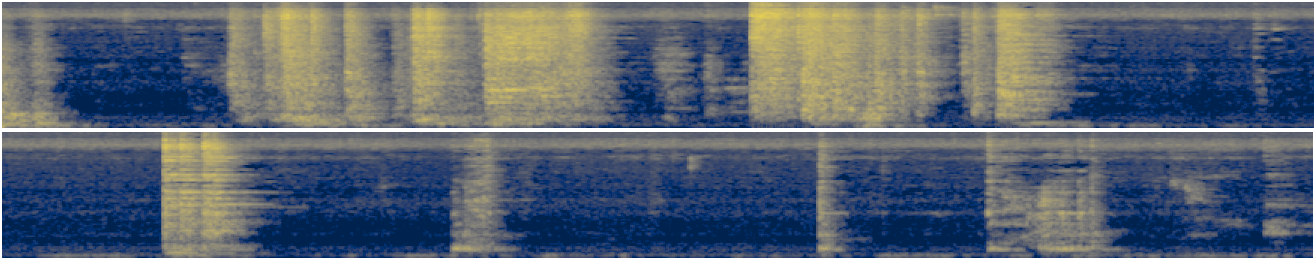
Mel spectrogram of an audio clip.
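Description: Metal utensil scraping and knocking against a cooking pan in a run of clattering bursts over the first five seconds, then several single knocks a second or two apart.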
